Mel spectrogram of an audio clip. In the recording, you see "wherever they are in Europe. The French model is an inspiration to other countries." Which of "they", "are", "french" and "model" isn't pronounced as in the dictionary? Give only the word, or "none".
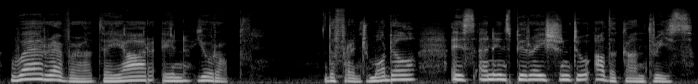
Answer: none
